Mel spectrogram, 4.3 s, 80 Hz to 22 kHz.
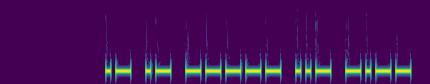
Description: Morse code, heard as a keyed tone, about 23 wpm, 700 Hz. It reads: AA0UY
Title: Speed Racing - USA 2x2 Call Signs 20wpm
